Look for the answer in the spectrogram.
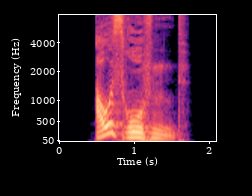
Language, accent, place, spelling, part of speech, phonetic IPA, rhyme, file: German, Germany, Berlin, ausrufend, verb, [ˈaʊ̯sˌʁuːfn̩t], -aʊ̯sʁuːfn̩t, De-ausrufend.ogg
- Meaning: present participle of ausrufen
